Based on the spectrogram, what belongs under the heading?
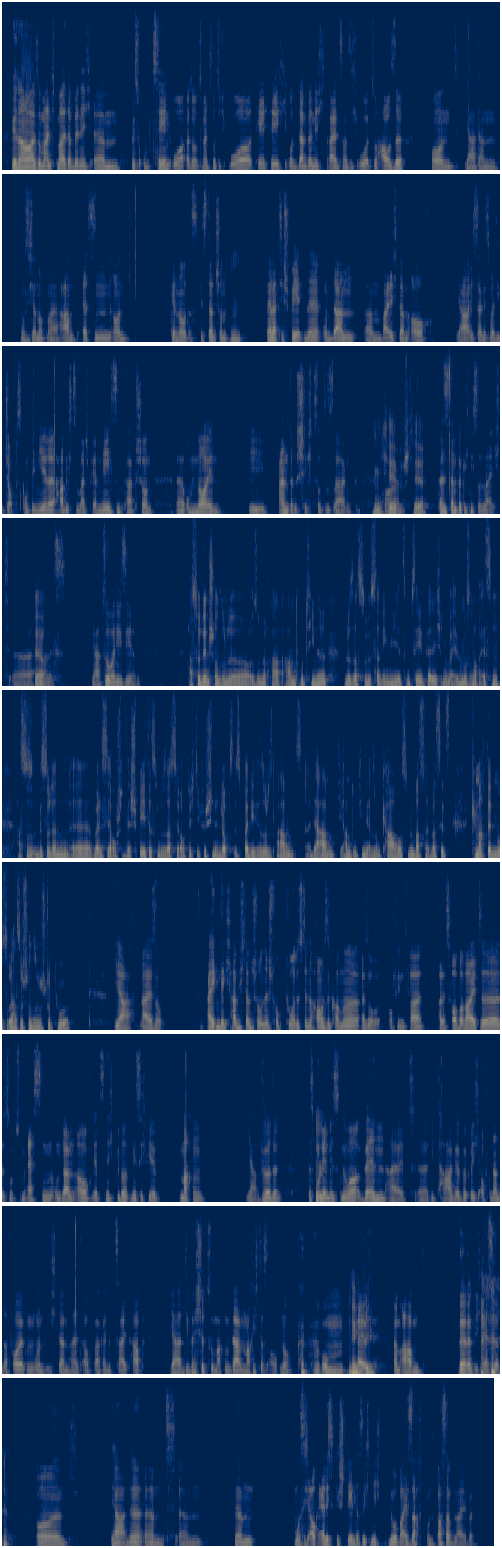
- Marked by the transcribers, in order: other background noise; laughing while speaking: "gemacht"; chuckle; laugh
- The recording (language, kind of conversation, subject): German, advice, Warum gehst du abends nicht regelmäßig früher schlafen?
